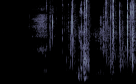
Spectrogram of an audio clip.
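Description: A red hard candy is chewed, giving a quiet run of sharp, brittle crunches and cracks that come in quick irregular bursts.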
